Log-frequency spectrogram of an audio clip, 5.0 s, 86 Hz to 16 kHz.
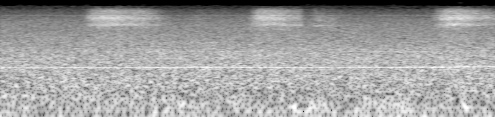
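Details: Light snoring during sleep, recorded with a Flip Video camera: soft, hissy breathing noises repeating about every 1.7 seconds over a steady background hum.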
